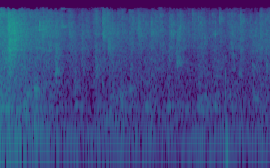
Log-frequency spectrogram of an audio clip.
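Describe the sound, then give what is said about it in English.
A steady patter of tiny hail ice pellets falling outside, a dense, hissing wash of tiny impacts with occasional sharper ticks, fairly quiet, with no voices. “Is it raining or is it hailing? That's some little ice pellets.”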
